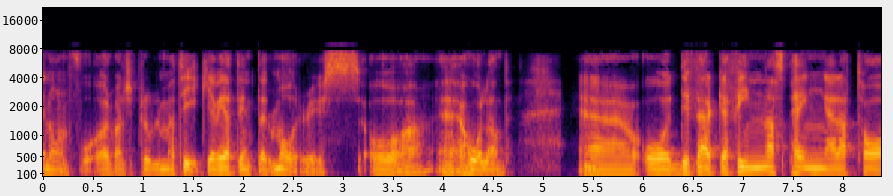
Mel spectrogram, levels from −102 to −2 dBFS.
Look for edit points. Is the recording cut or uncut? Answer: cut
